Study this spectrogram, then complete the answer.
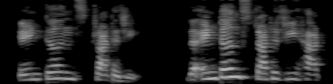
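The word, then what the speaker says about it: Incheon: 3 of intern strategy this is pronounced as in turn it's a place in South Korea intern strategy the intern strategy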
